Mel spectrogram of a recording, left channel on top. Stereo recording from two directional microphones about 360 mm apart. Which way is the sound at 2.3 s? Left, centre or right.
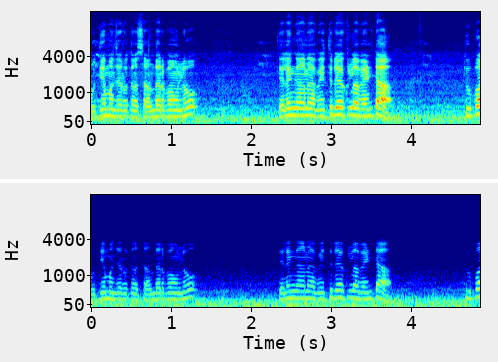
Left.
